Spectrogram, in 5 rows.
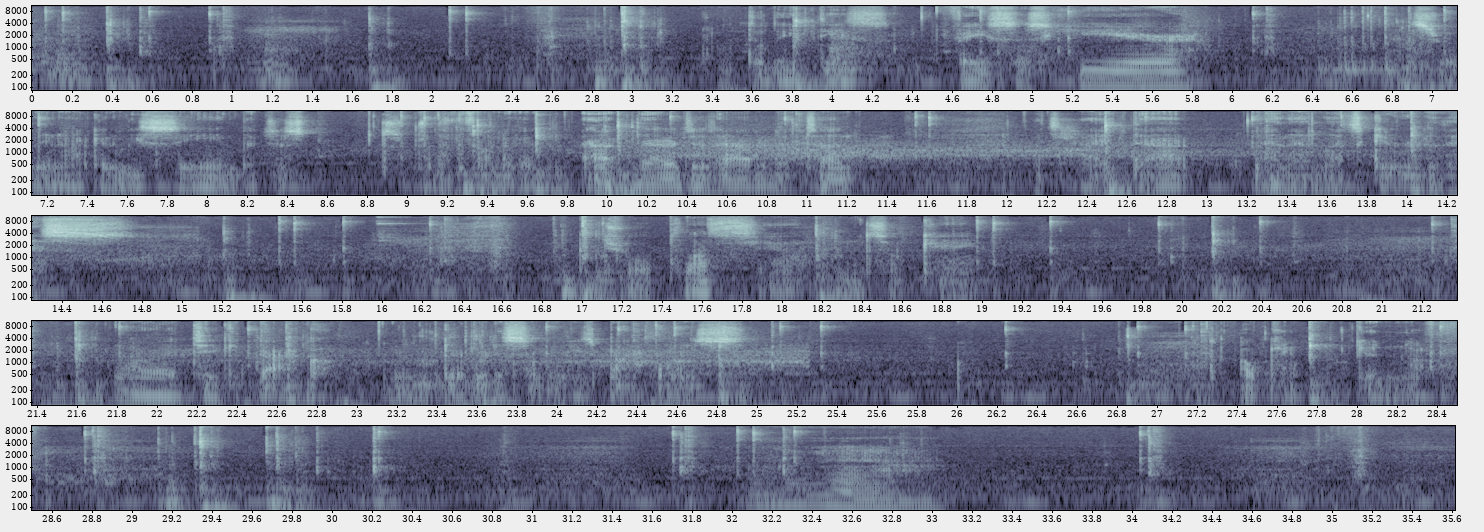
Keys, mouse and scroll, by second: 0.1 click, 0.4 Tab, 0.6 middle click, 1.7 3, 2.1 click, 2.9 ctrl+KP_Add, 3.8 x, 5.3 middle click, 6.8 ctrl+r, 9.3 alt+a, 9.6 Tab, 10.1 alt+a, 10.3 middle click, 11.5 click, 12.5 h, 12.7 middle click, 13.7 click, 14.0 Tab, 15.2 3, 15.5 click, 15.8 middle click, 17.0 ctrl+KP_Add, 18.2 x, 19.3 middle click, 20.2 Tab, 20.4 middle click, 21.6 Tab, 21.8 middle click, 22.6 Tab, 23.7 shift+h, 23.9 middle click, 24.5 click, 24.8 Tab, 25.1 middle click, 25.2 alt+a, 25.2 scroll down 3, 25.2 b, 25.2 x, 25.3 middle click, 26.4 scroll down 2, 26.9 shift+middle click, 27.8 Tab, 28.4 middle click, 29.4 alt+h, 29.7 alt+a, 30.0 scroll down 3, 30.2 middle click, 32.0 click, 32.3 middle click.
